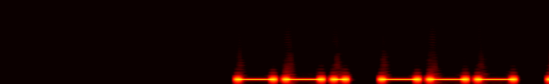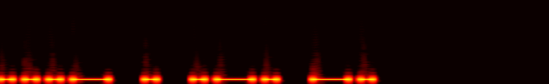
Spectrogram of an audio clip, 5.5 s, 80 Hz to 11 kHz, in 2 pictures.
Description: Morse code, heard as a keyed tone, about 20 wpm, 700 Hz. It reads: GOVERN
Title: Build A Word - 2 Letters At A Time - 6-Letter Words - 20wpm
